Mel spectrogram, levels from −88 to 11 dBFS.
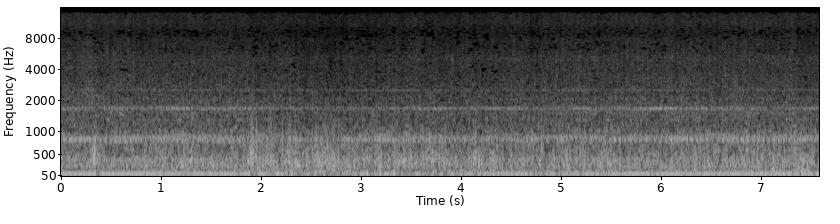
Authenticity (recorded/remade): recorded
